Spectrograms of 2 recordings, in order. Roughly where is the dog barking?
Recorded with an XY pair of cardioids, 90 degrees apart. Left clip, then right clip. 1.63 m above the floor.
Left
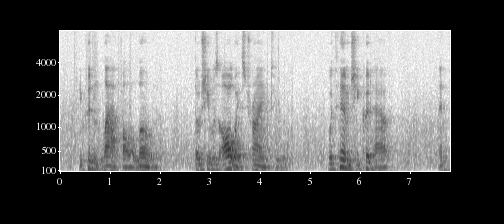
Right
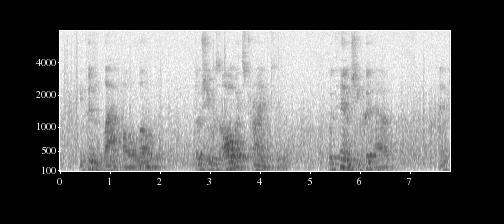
I don't hear a dog barking.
